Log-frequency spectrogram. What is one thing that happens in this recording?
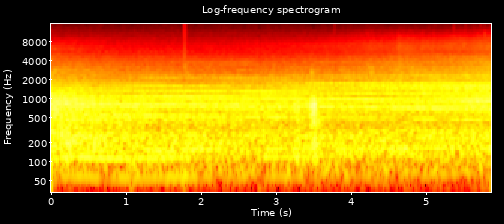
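A fire engine's siren wails as it approaches.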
